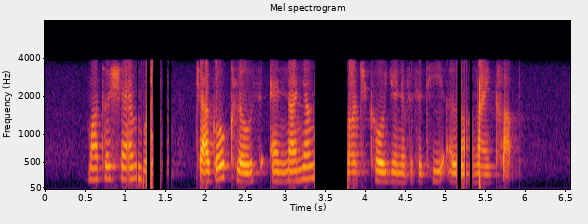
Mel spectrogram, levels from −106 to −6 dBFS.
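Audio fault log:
1.02–1.59 s, 3.36–3.91 s, 5.14–5.49 s: packet loss on an ADPCM call. There are hard-edged silent holes: scattered runs up to 100 ms, a solid 420 ms gap, and runs up to 60 ms. Each ends in slightly distorted speech while the G.726 decoder's predictor and step size resynchronise, unlike a plain dropout, which resumes cleanly.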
